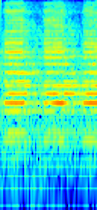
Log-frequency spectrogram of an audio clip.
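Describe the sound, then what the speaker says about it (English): A car alarm going off, a steady tonal wail with slow swells in level, somewhat distant and continuous, with no voices. "I do wish that whoever had their car alarm going off would stop that"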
